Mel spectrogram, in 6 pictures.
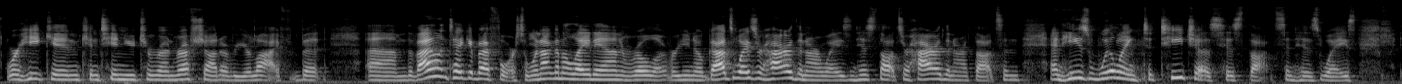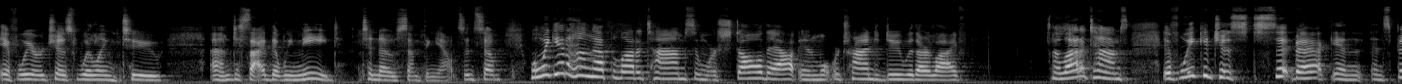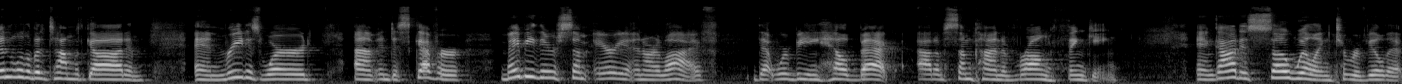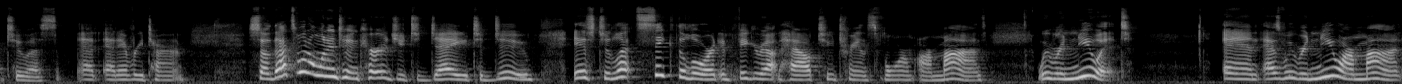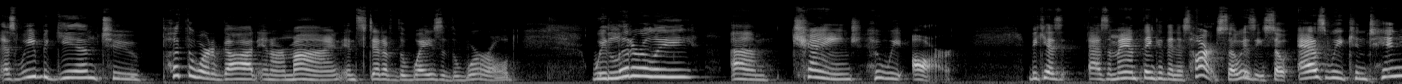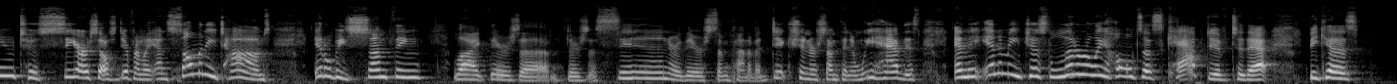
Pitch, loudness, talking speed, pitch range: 235 Hz, -23 LUFS, 195 wpm, 215-290 Hz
